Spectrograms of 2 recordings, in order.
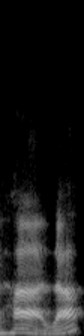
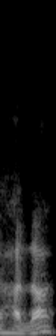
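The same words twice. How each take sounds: First: The first vowel is long. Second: The first vowel is short. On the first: The speaker calls it right. "kita kena baca hadza" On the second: The speaker calls it wrong. "tak boleh baca hadza"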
